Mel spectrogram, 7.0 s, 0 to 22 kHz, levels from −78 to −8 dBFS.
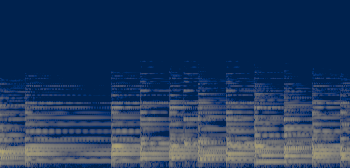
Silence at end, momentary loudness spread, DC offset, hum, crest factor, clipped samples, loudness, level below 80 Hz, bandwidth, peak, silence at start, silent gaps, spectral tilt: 0 s; 11 LU; under 0.1%; none; 14 dB; under 0.1%; -35 LUFS; -66 dBFS; 5.8 kHz; -20 dBFS; 0 s; none; -9.5 dB/octave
